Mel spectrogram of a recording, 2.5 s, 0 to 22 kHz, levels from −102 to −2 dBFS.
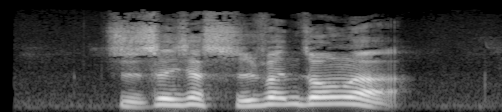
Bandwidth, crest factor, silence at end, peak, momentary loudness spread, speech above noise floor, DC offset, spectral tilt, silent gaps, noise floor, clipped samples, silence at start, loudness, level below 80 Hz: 15.5 kHz; 16 dB; 0.55 s; -6 dBFS; 13 LU; 28 dB; under 0.1%; -3.5 dB/octave; none; -49 dBFS; under 0.1%; 0.55 s; -21 LUFS; -76 dBFS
